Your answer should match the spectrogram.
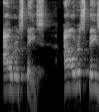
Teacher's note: this connection of outer space as if it was one word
